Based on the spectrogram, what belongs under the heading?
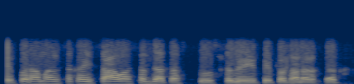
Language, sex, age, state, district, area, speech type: Marathi, male, 18-30, Maharashtra, Nanded, rural, conversation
